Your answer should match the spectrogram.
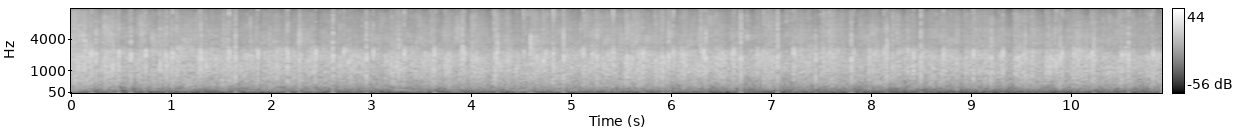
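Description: Sustained audience applause, many hands clapping at a steady level.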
